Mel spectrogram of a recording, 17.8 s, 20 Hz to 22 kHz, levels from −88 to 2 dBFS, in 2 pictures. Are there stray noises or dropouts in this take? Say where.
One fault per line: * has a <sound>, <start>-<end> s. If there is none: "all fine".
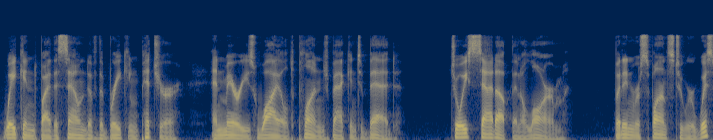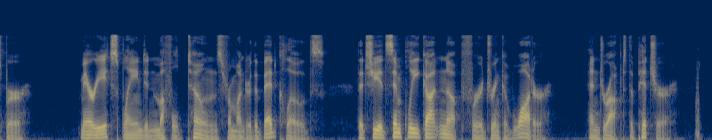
* has a sniff, 17.6-17.7 s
